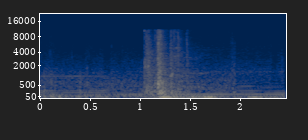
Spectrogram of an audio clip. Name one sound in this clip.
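A heavy metal door clanks open.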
